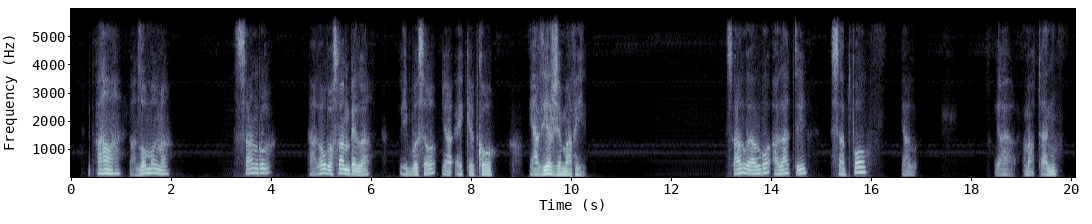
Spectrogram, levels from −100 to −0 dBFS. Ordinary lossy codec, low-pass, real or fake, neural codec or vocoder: Opus, 64 kbps; 5.4 kHz; fake; codec, 16 kHz in and 24 kHz out, 0.6 kbps, FocalCodec, streaming, 4096 codes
